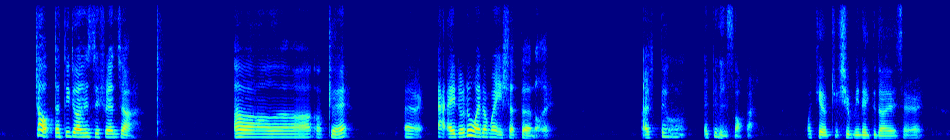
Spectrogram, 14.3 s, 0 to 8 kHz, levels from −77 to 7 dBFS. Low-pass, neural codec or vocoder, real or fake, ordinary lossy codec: none; codec, 16 kHz, 0.5 kbps, FunCodec, trained on Chinese and English, 25 frames a second; fake; none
